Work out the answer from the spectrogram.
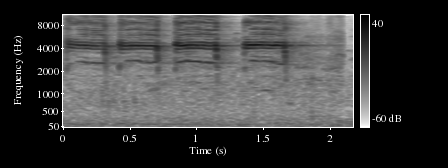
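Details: Rainbow lorikeet in the trees of Carisbrooke Park, a suburban Adelaide park in South Australia, gives four harsh, shrill screeching squawks in quick succession, each about a third of a second, high and grating with a metallic edge.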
